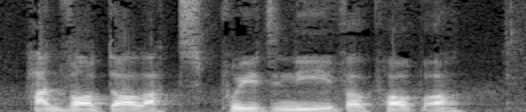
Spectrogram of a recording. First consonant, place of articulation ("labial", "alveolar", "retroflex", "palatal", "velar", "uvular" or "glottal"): glottal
